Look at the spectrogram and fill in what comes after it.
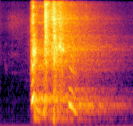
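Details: Staged comedy sneeze, blamed on pollen, before work: one sharp, explosive sneeze with a quick fading tail.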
